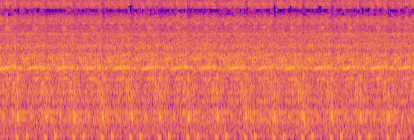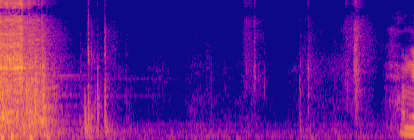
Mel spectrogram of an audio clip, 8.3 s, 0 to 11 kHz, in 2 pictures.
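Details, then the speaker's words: Cub Cadet LTX1045 with Kohler SV600 single-cylinder engine, just fitted with new Hipa carburetor (old one leaked at bowl gasket), choke on: starter churns evenly about 3.5 beats a second for four seconds, never fires; starting fluid next. "to get some starting fluid. Take the choke off so that it opens up the butterfly. Spray a bunch in there."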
